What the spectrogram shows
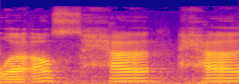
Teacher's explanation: Kemudian huruf ha lebih dijelaskan, wa asha ha, dari tenggorokan bagian tengah ya.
